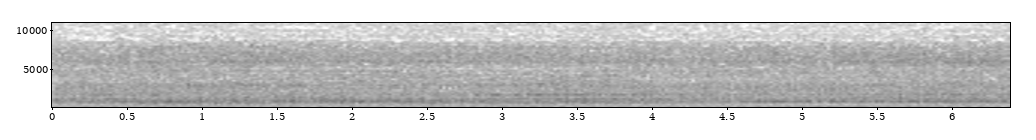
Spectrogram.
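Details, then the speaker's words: Hood open on a hot 5.3 LS V8 in a 2002 Chevy Avalanche at idle, 5W-30 synthetic oil; light quick top-end tick from stock GM hydraulic lifters, owner thinks they're getting slightly quieter as they run in. "the hotter it gets the hotter the oil gets the thinner the oil gets the more you hear them"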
